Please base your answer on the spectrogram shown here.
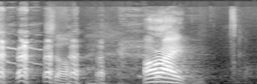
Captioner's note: laughing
